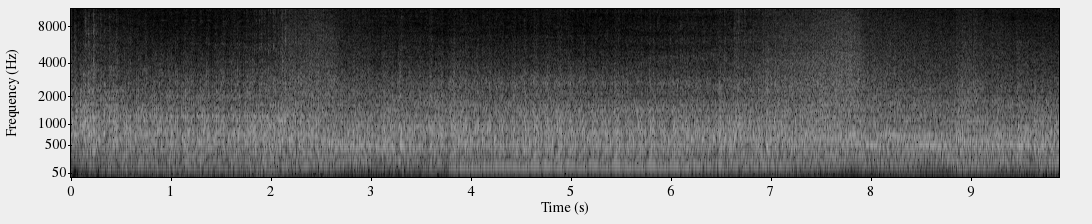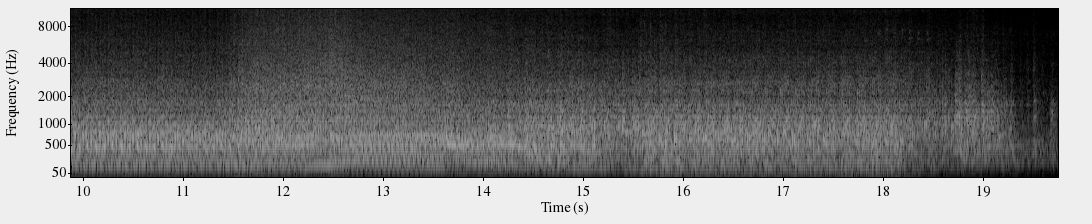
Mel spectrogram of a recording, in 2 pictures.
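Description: A vintage engine called the Gooserooter runs steadily at a horsepower rally in Timaru, a loud continuous throb with a rough, pulsing rumble that wavers slightly before cutting out at the end.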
